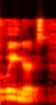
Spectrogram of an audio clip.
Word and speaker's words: Uyghurs: example let's take the uyghurs they're the u-i-g-h-u-r-s so not ever how i thought i was supposed to say it but that is actually the correct pronunciation as uyghurs so the uyghurs actually they're having re-education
